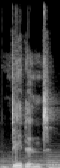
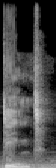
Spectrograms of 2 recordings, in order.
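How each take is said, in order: First: The word is said in two syllables. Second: The word is squeezed into one syllable. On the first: The speaker calls it right. "It should come in two syllables" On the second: The speaker calls it wrong. "This word is not pronounced didn't"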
